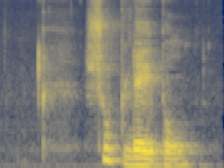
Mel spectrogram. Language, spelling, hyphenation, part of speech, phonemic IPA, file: Dutch, soeplepel, soep‧le‧pel, noun, /ˈsupˌleː.pəl/, Nl-soeplepel.ogg
- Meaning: 1. soupspoon (spoon for eating soup) 2. ladle (spoon for serving soup)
